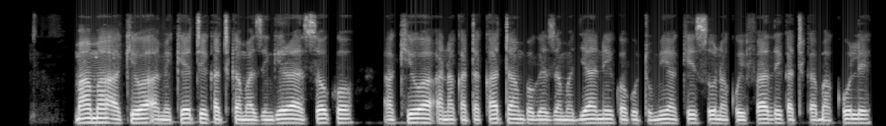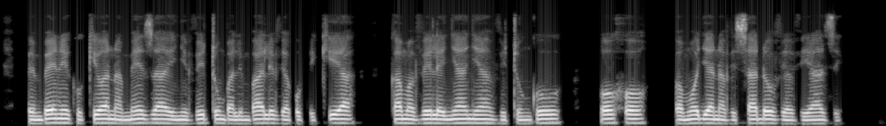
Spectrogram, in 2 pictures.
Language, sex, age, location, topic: Swahili, male, 25-35, Dar es Salaam, finance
